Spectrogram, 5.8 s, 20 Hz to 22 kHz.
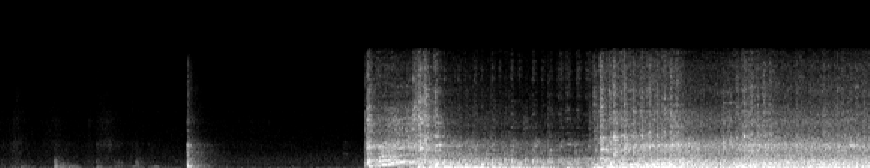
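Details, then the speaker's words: Replacement Briggs and Stratton V-twin on a John Deere E140, unrun for probably at least three years, fuel clamp just refitted: a few clicks, then catches into a strong, even run without misses or knocks; slight smoke, possibly oil in muffler; normal running. "it's running really good which is awesome it just seems like it is smoking a tiny bit but again this engine probably hasn't run and goodness knows how long at least three years and it's already running that good"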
